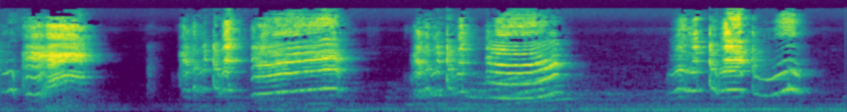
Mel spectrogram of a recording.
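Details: Indian ringneck parakeet talking: speech-like phrases of rich, warbling harmonic sounds in bursts of one to two seconds, with short pauses and rising and falling inflections.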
